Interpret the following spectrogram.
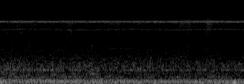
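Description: Insects trilling steadily in one continuous high-pitched tone, over a constant low rumble.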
